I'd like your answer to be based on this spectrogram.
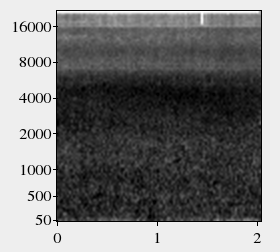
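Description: Waterfall at a picnic spot near Vizag, a dense steady roar of falling water, close and loud, with no clear voices over it.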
